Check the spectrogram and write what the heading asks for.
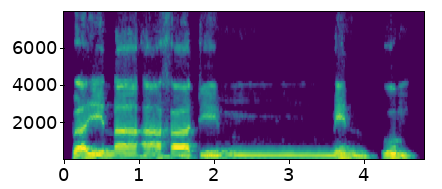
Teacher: kasrah tanwin bertemu dengan huruf mim bacaan Idam bighunah masuk dengan mendengung yaitu mendengung mim ditandai mimnya ada tasdidnya mim tasdid dibaca mendengung atau gunah ditahan biar tampak dengungannya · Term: idgham bi gunnah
